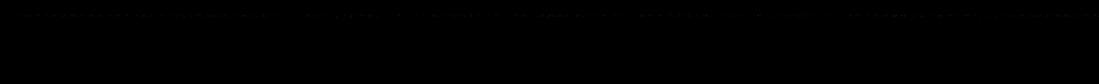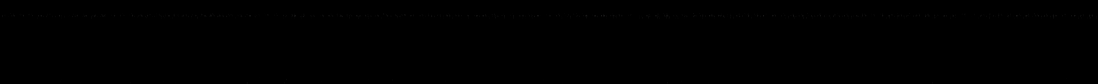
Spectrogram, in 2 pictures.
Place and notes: Chazotte, Arlebosc, France - Arlebosc - Ambiance estivale nocturne
Arlebosc - Ardèche
Ambiance estivale nocturne
Auvergne-Rhône-Alpes, France métropolitaine, France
